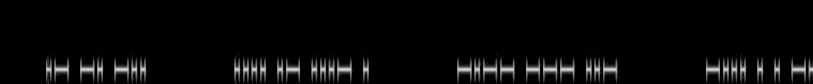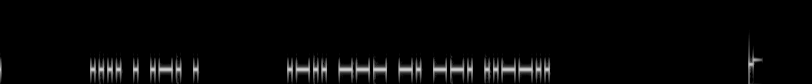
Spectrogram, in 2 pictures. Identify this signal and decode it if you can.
Morse code, heard as a keyed tone, about 27 wpm, 700 Hz. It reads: AND HAVE YOU BEEN HERE LONG?
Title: 3x Word-Spacing - Sentences from Top 200 Words - 28wpm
